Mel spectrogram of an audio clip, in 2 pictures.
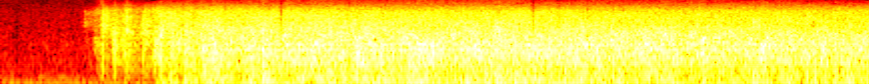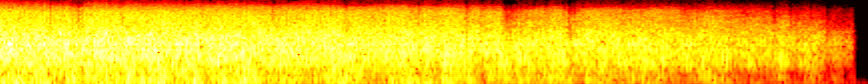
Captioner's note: applause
